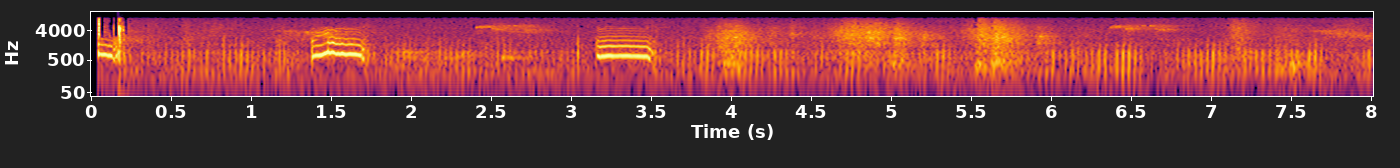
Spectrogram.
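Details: Female domestic cat lying on top of her owner, purring and meowing at the same time: a soft continuous purr underlies two short rising meows near the start, with a quiet indoor hum.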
